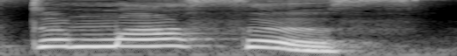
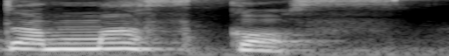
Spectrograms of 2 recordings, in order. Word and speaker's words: Damasus: have had for years there's no c in my name it's the masses not damascus it is spelt a d-a-m-a-s u s not s c u s okay so it's not damascus it's masses i'm hoping that after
